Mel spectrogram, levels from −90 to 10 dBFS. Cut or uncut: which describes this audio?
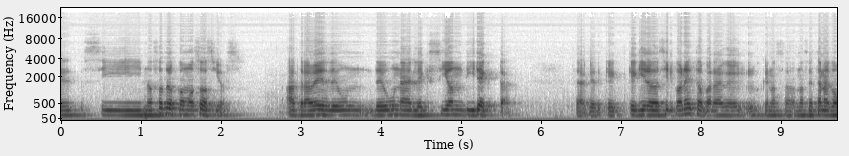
uncut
